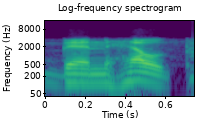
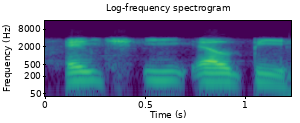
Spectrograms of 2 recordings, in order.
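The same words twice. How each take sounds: First: Said in the usual way. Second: Letters spelled out one by one; dictating. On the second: Real, not acted. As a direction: spell out each letter separately. Spelling a web address aloud.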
